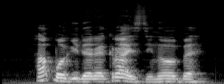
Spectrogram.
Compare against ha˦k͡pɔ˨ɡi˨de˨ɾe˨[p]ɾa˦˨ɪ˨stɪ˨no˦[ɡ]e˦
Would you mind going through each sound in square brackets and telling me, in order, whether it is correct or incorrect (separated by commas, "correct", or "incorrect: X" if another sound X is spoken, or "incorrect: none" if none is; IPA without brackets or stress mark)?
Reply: incorrect: k, incorrect: b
